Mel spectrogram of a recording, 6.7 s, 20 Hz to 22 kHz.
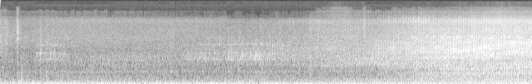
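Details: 1987 Mack 10-wheeler diesel with past fuel supply issues (owner suspects low fuel or a short draw tube), before a long trip: deep steady rumble with an even beat, no knocks or misses: normal diesel idle.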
